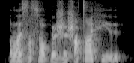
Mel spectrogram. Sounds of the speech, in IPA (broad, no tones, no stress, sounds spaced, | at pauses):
lˠ ə z ə sˤ o p ə˞ ʐ ə ʂ ʉ tˤ ə˞ fʲ ʉ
